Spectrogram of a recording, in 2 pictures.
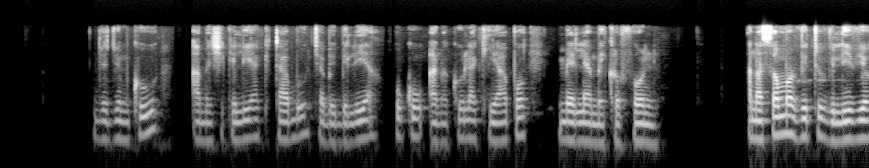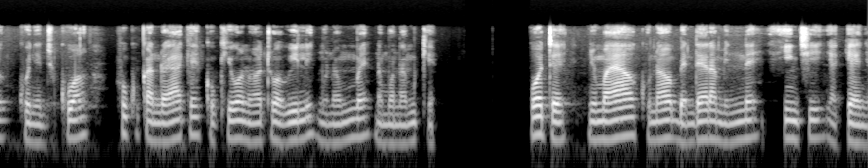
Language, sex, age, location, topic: Swahili, male, 18-24, Kisumu, government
